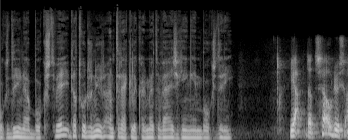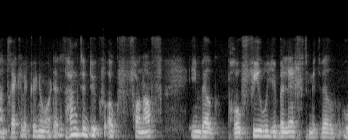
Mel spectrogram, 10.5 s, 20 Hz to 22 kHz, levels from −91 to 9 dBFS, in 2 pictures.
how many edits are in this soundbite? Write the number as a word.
zero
